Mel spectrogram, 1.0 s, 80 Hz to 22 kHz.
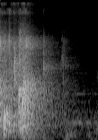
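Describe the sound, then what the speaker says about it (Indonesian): A quick pair of claps from a group of people, short and fairly faint, fading fast. "Guru berkata, tepuk tangan 2 kali"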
